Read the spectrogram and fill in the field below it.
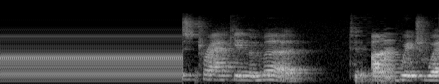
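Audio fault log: throughout: Bluetooth LC3 compression. The speech carries a plainly audible grainy, breathy edge with a dulled top end, the kind of thing you get when a transform codec runs lean and swaps the upper spectrum it can't afford for shaped noise. The 7.5 ms framing and the amount of damage point to LC3 at around 48 kbps, so this is likely a Bluetooth LE Audio link doing the squeezing.
0.0–1.83 s: system hang loop. The clip opens with this already going. A single 20 ms slice of audio repeats exactly, roughly 90 times over, so what you hear is a steady 50 Hz buzz instead of speech. That's the sound of the machine or driver freezing while the sound hardware keeps cycling one short ring buffer. A loop that short fuses into a tone, not a stutter.
1.95 s and 3.54–3.96 s: lost LE Audio frames. The first event is a brief 37.5 ms gap where the sound turns into a quick noisy smear. The second spreads 255 ms of losses across about 405 ms, and the longest run is around 70 ms. 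There the smear sags toward quiet and then recovers. When frames go missing, the decoder keeps replaying the last spectrum with scrambled signs and fades it, so tonal detail turns to hiss.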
